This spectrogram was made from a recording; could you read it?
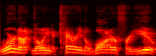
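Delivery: mock spunky, feisty tone with some spark. Retelling a member of Congress's reply, imitating a spunky retort. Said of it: "some spunk in his voice".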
